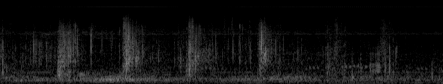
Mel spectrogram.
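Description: Footsteps of someone walking along a garden path: about four steps, roughly two-thirds of a second apart, then they die away near the end as the walker stops.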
